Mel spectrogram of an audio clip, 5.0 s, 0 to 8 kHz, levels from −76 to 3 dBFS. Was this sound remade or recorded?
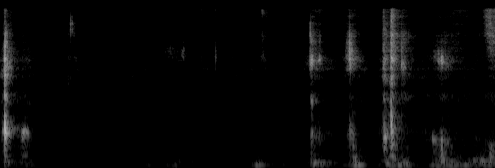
remade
